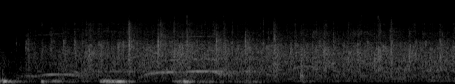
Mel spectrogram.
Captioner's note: applause, cheering; applause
